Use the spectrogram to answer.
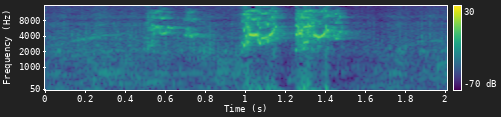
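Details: Green and blue lovebirds chirping in the morning: two soft, high notes lead into a pair of loud, raspy chirps.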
